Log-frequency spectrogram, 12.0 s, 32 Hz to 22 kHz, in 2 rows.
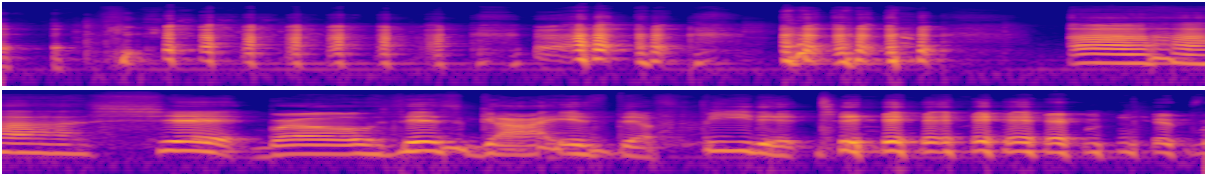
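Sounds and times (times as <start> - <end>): man laughing hard: 0.0 - 4.8, 10.2 - 12.0.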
